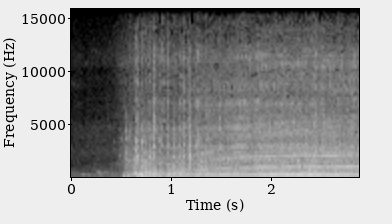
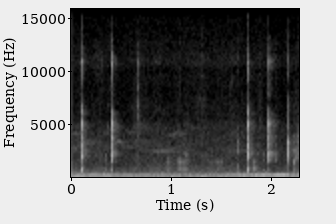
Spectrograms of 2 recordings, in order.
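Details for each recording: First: Homelite Mighty Lite HBL26YBN blower, stored for years, after carburetor replacement and priming: fires on first pull, revs smoothly and holds a steady, even high-pitched drone with no stumbling; runs healthy after repair. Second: Homelite Mighty Lite HBL26YBN blower, good compression, engine not running: five or so sharp dry uneven clicks as primer bulb is pushed, caused by a hardened, stiff carburetor metering diaphragm; carburetor replaced.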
